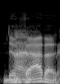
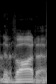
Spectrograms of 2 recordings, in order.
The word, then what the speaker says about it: Nevada: No, it is Nevada. Nevada, not Nevada. Nevada. Yeah. Oh, I said Nevada.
